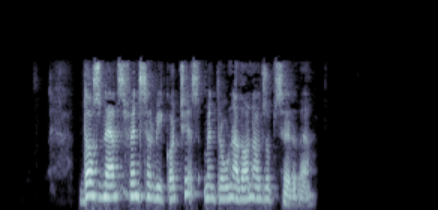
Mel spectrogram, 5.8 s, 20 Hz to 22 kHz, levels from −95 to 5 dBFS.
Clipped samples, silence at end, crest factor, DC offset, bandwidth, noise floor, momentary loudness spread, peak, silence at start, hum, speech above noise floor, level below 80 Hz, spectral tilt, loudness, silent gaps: under 0.1%; 1.65 s; 20 dB; under 0.1%; 8.4 kHz; -70 dBFS; 9 LU; -2 dBFS; 1.05 s; none; 51 dB; -62 dBFS; -3 dB/octave; -18 LUFS; none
